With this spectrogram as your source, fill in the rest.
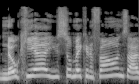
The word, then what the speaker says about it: Nokia: hit me up um it's Nokia first of all just don't yeah I think the people over the pond call it like Nokia they pronounce all their vowels weird how about Nakaya now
